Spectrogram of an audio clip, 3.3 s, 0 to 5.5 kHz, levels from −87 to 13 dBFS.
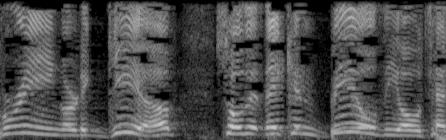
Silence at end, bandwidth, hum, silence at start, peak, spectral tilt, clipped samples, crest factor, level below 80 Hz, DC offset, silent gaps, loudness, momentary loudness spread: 0 s; 5.4 kHz; none; 0 s; -2 dBFS; -3 dB/octave; under 0.1%; 18 dB; -50 dBFS; under 0.1%; none; -19 LUFS; 7 LU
